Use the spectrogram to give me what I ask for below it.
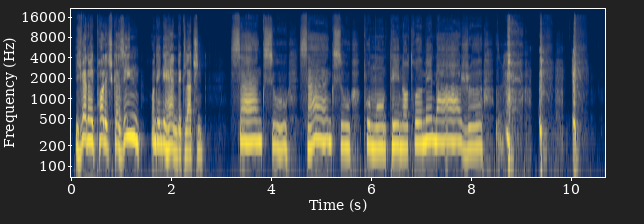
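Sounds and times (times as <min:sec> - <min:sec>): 
speech: 0:00.1 - 0:10.2
woman coughing doubled over: 0:08.5 - 0:10.4.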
